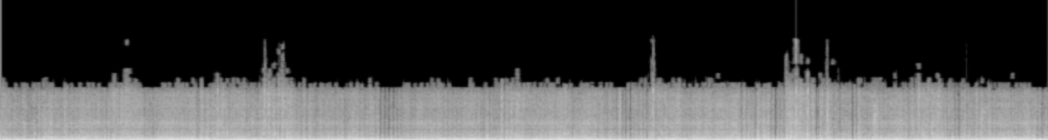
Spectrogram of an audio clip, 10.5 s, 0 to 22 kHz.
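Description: Volvo B10TL double-decker bus with a Volvo D10A 9.6-litre diesel engine running at steady speed, heard from inside on the upper deck: a loud continuous low rumble of engine and road with a steady whining tone over it.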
